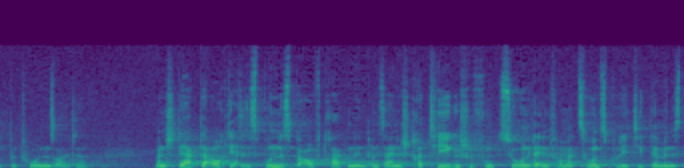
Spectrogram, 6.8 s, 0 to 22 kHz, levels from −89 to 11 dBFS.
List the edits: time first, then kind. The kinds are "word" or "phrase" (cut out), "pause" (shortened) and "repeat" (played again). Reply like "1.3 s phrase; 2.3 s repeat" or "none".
1.2 s pause; 2.4 s word; 3.7 s phrase; 5.3 s word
